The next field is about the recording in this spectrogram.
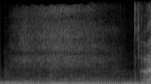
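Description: A long, airy inhale drawn in through the nose by a person lying down during a breathing meditation, a steady soft hiss that swells slightly and ends in a brief, sharper rush of air, alone with no talking.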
